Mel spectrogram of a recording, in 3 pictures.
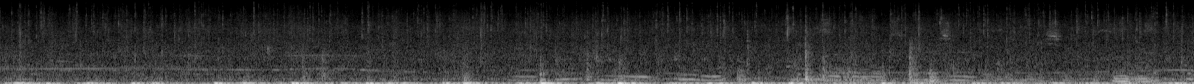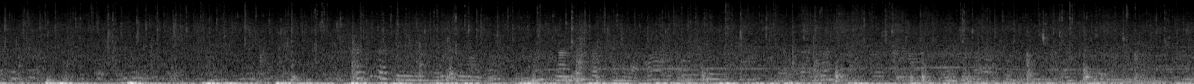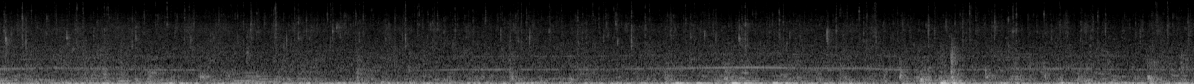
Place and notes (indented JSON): {
  "title": "graveled ocean, veranda, Nanzenji, Kyoto - rain, steps",
  "date": "2014-11-02 11:21:00",
  "latitude": "35.01",
  "longitude": "135.79",
  "altitude": "74",
  "timezone": "Asia/Tokyo"
}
